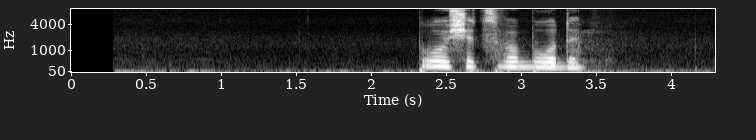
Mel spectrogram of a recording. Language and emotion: Russian, neutral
